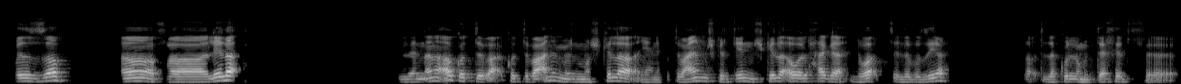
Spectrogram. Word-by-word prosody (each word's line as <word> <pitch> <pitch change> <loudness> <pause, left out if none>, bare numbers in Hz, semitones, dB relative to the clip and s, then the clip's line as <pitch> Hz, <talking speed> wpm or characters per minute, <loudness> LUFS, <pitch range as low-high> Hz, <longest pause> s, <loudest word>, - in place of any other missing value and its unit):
بالضبط. 170 +6 +1 0.5
آه، 150 -1 +5
فليه 120 +3 +3
لأ؟ 200 +1 +8 1.6
لأن 125 +2 -5
أنا 170 - +1
آه - - +6
كنت 160 -3 -3
ب 135 - +1
كنت 135 -1 -3
باعاني 135 +7 +3
من 130 -5 -5
مشكلة، 125 +7 0
يعني 110 -1 -10
كنت 105 - -17
باعاني 120 +6 +3
من 160 - -6
مشكِلتين. 145 -1 -4
مشكلة 145 +3 -1
أوَّل 145 0 +1
حاجة 145 0 0
الوقت - - -2
اللي 115 +1 -6
بيضيع، 140 +9 -2 0.8
الوقت - - -12
ده 120 - -4
كله 125 0 -5
متاخد 125 +2 -4
في - - -8
135 Hz, 145 wpm, -26 LUFS, 120-150 Hz, 1.6 s, لأ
